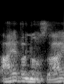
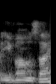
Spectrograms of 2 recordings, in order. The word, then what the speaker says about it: Ivan Ozai: Our guest today is professor uh Ivan Ozai or Ivan Ozai if we we employ the Brazilian pronunciation.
